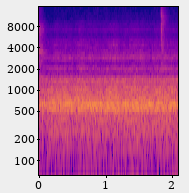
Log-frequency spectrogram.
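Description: Steady diesel engine hum from the onboard sound decoder and speaker of a Lenz O gauge DB V100 (BR 212) model locomotive.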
